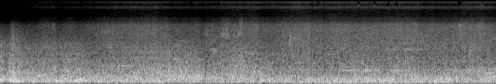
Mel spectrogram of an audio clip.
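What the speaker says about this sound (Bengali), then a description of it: "এই যে সঙ্গে হাওয়া," Strong wind roars and buffets steadily through a heavy rainstorm, a loud continuous rush that fills the brief stretch, with no voices over it.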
